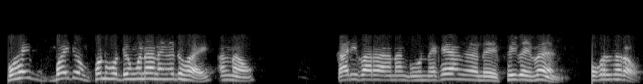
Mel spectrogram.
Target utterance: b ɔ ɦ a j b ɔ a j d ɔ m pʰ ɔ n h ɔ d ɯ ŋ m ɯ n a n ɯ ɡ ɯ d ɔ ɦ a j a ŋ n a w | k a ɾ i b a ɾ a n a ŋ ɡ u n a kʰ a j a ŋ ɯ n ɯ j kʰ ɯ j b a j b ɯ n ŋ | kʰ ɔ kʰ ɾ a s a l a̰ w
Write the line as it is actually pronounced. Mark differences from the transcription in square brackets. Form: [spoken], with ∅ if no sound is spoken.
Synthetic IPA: b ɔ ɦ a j b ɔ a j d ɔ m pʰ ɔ n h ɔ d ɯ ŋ m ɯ n a n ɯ [ŋ] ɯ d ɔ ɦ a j a ŋ n a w | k a ɾ i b a ɾ a n a ŋ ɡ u n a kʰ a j a ŋ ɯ n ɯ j [pʰ] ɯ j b a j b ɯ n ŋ | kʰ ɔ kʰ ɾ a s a [ɾ] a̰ w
